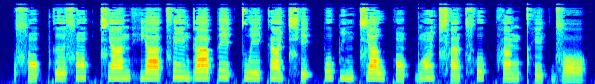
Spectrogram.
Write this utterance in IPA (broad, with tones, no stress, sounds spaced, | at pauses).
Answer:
s ɔ̃˨ p̚ k ə˧ s ɔ̃˦ k̚ t͡ɕ ã˧ n h j a˧ t͡s ẽ˥˧ ɡ a˦ p e˦ ʔ t̪ w e˧ k ã˧ t͡ɕʰ e˨ ʔ p o˦ p i˧ ŋ t͡ɕ a˥˧ w k ɔ̃˨ p̚ ɡ ɔ̃˥˧ t͡ɕʰ ã˨˩ t͡sʰ o˦ k̚ h ã˧ ŋ t̪ʰ ẽ˨ k̚ d͡z ɔ˨˩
